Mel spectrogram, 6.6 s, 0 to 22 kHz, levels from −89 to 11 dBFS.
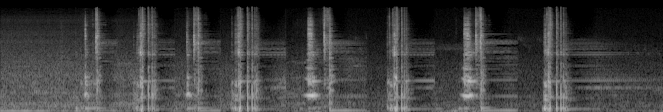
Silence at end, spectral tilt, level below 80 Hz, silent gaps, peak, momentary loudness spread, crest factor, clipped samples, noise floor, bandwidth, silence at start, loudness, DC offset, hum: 0 s; -3 dB/octave; -42 dBFS; none; -4 dBFS; 22 LU; 22 dB; under 0.1%; -46 dBFS; 17 kHz; 0 s; -24 LUFS; under 0.1%; none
